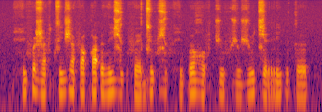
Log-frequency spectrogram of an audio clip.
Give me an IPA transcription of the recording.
h i f ə ʐ a f t͡s i ʒ a f e qʷ e ʔ ə ð i ʑ ʉ ʔ f ɛ d͡z ʉ f ʑ ʉ f h i p ə ʁʷ ə f t͡ʃ ʉ f ʒ ʉ ʒ ʉ t͡ɕ ɛ r i p ʉ k ə

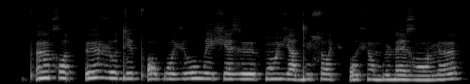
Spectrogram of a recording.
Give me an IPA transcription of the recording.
pʼ œ̃ x ɔ t͡sʼ ø ɮ o d e pʼ ɔ b ɔ ʒ o w e ʃ ɛ ɣ ø f ɔ̃ ʒ a d̪ y s ɔ t͡ʃʼ o ʃ ɔ̃ b ø ɳ ɛ ɣ ɔ̃ ɮ œ

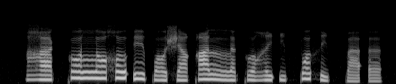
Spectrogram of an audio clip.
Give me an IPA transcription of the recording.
ʁ a˨ kː ɔ˦ lː ɔ˦ χ o˦ ʔ ɪ˦˨ p ɔ˨ ʃ a˨ q a˦ lː ɐ˨ k o˨ ʁ i˨ ʔ i˨ pː ɔ˦ θ i˨ pː a˨ ʔ ɐ˨

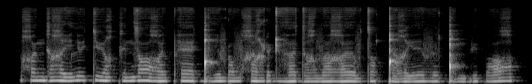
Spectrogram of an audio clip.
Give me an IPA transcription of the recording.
χ ø ŋ ɡ ɪ ʁ i l y t y ʁ k ɪ n z ɔ ʁ œ l pʰ ɛː ɡ͡ǃ iː v ɽ ɔ v χ ɪ ʁ ɽ ɪ ɖʱ ɐ d ɐ ʁ v ɐ ʁ əː v t ɔ ǃ ə ʁ j ɪː v ʏ l ɡ͡ǃ ø m b y p ɔ ʁ

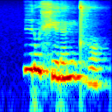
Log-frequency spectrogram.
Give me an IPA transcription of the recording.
i˦ ɾ u˨ xʲ ɛ˨ ɾ ɛ˦ n dʱ ʌ˨

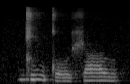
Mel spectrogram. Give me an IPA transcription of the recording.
d͡ʑ ĩ˦˨ t o˨ ʊ̯ ʃ a˦ ʊ̯

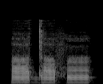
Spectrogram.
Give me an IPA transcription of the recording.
a˧ d a˧ f ã˧

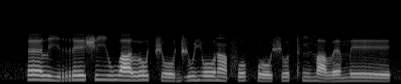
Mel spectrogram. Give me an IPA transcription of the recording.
ɛ˦ l i˨ r e˦ ʃ iː˦ w a˦ l o˦ t͡ʃ oː˨ d͡ʒ u˦ j oː˦ ɾ ã˨ f o˦ k͡p oː˨ ʃ ʊ˦ tʰ ĩ˦ m a˨ β ɛ˦ m eː˦˨

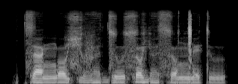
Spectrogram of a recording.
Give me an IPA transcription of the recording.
t͡s a˨ ŋ ɔ˨ ɕ ʊ˨ v a̤˦ d͡z o˨˦ s ɔ˦ j a̤˨ s ɔ˨ ŋ͡ǀ ɛ˨ t ʊ˨

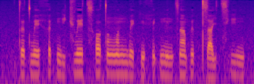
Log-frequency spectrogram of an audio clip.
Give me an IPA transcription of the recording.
t̪ ə˧ t̪ w e˧ h ə˦ t̚ ŋ i˨˩ t͡ɕ w e˦ t͡sʰ ɔ˦ t̪ ɔ̃˦ ŋ ɔ̃˦ n m w e˧ k ĩ˨˩ h ẽ˦ k̚ m ĩ˧ n t͡s ã˦ p e˦ p̚ t͡s a˧ j t͡sʰ i˥˧ ŋ

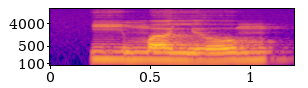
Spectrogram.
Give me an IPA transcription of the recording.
i m ʌ lʲ o m

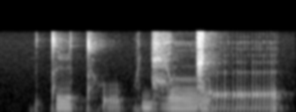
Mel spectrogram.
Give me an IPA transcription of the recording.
t i tʰ ṵ k d͡ʑ ʊ ŋ͡ǁ ɛ̰

